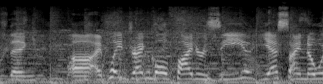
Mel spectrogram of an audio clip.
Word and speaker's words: FighterZ: I played Dragon Ball FighterZ. Yes, I know it's pronounced Fighters, but the people who made that decision are idiots because that's the stupidest video game name of all time.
